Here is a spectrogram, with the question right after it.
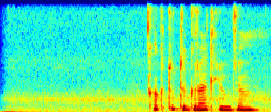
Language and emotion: Russian, neutral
